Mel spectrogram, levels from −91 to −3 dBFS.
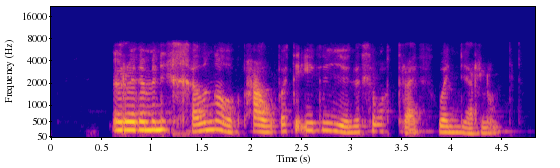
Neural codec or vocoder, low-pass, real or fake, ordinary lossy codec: none; 7.2 kHz; real; Opus, 32 kbps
